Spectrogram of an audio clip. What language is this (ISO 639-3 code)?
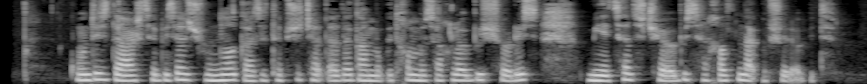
kat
